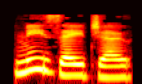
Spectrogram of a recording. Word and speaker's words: Mizérieux: myterius french pronunciation mesa joe is a commune in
